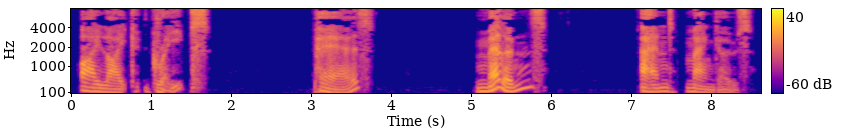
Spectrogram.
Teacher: your voice should go up at the end of each phrase and down at the end of the list. There should be a short pause after each comma and before the last and. · Term: intonation of lists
